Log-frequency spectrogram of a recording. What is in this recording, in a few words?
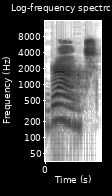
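"branch", Nigerian Pidgin, female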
